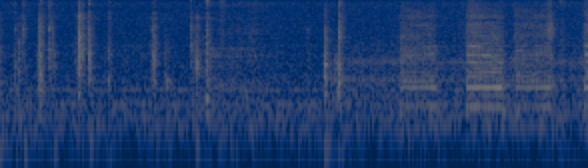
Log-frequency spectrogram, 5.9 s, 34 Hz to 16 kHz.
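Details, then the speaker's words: Toshiba T1000 laptop after disk drive repair, running on a weak battery: irregular quick head-stepping ticks and short buzzing read bursts as a program loads; floppy drive seeking and reading normally. "as you can hear the disk drive is definitely working again and uh loading something like this is putting a fair bit of load on the battery"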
